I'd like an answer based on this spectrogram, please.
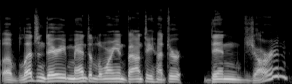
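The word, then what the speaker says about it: Din Djarin: They have enlisted the help of legendary Mandalorian bounty hunter Denjaren. Is that how you say it? Denjarin. Djarun. Nailed it.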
